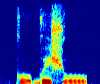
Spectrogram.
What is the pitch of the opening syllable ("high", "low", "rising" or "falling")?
low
